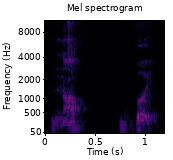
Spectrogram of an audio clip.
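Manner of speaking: নব্বই stretched very slowly, both ব sounds clearly heard; drawn-out teaching demo of নব্বই, each ব held; slow demo pronunciation. Shown as a demonstration. Teacher slowly models নব্বই for students, drawn out. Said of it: "এটা যখন আমরা উচ্চারণ করি".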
